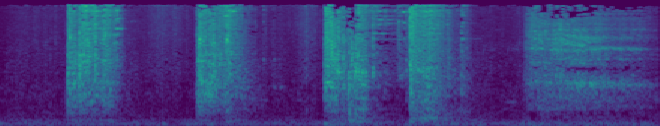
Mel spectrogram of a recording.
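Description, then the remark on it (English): Car keys jangle in about five bright, metallic bursts with short pauses between, the last shake lasting longer and a little softer, in a TV commercial where a costumed character tries to grab his car keys. No one speaks. “Yeah, I isolated it in the second one so that you don't have the surrounding key jangling.”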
